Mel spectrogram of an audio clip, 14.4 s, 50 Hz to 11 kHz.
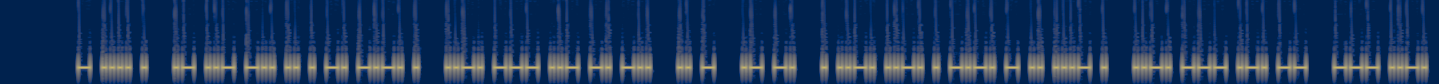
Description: Morse code, heard as a keyed tone, about 30 wpm, 700 Hz. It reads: THE AUDIENCE FOUND IT AN EFFECTIVE FORM OF
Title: Sentences from Top 1000 Words - Review Part 6 - 30wpm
